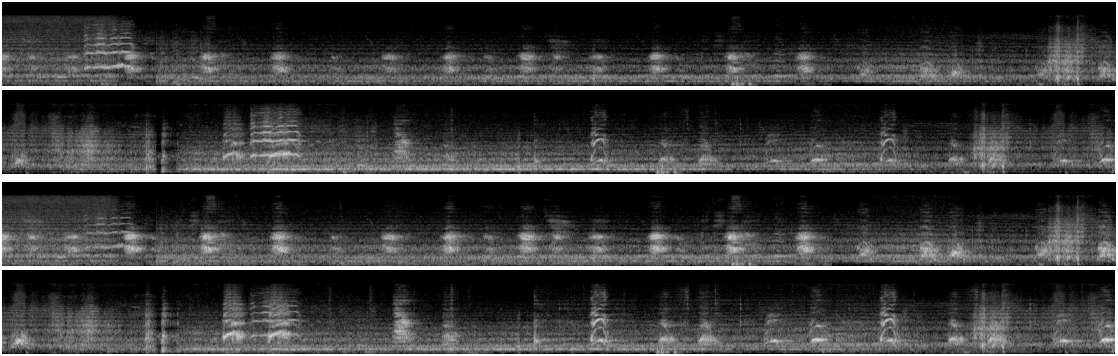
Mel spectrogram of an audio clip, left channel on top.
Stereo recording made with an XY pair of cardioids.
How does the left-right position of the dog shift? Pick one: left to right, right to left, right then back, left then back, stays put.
stays put.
